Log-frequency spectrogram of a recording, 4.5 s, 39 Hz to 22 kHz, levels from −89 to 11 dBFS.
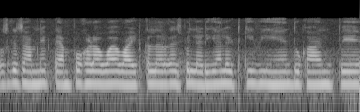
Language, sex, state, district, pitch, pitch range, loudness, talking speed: Hindi, female, Delhi, New Delhi, 195 Hz, 190-195 Hz, -17 LUFS, 225 wpm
